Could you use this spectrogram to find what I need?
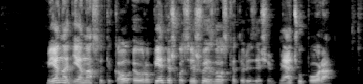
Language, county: Lithuanian, Marijampolė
